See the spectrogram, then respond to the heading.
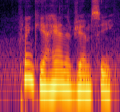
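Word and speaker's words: Frankie hi-nrg mc: Ci ho messo circa 15 anni a imparare a pronunciare Frankie IRMC. – Frankie Energy MC. – Energy MC? Sì. MC eh, Energy.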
